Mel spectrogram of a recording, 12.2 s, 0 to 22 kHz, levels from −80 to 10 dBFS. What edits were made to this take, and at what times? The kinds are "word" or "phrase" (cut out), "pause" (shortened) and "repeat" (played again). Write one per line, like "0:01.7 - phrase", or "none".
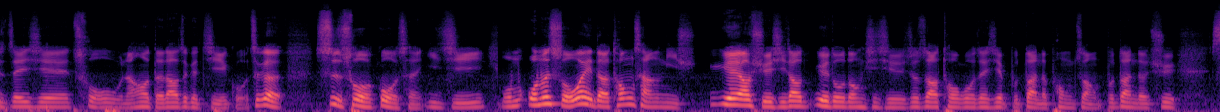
0:05.0 - word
